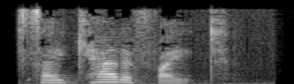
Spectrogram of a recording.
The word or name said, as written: cycadophyte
